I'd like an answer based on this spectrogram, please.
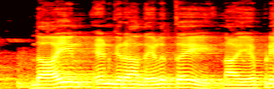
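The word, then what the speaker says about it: עין: இந்த எழுத்தை ஐன் அப்படின்னு உச்சரிக்கிறோம்.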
